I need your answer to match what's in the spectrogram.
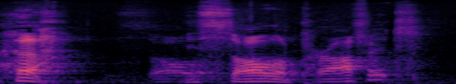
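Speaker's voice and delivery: low, swooping, mocking sarcastic tone. Retelling what people said when they looked at saul: retold sarcastic remark. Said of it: "with a sarcastic tone".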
